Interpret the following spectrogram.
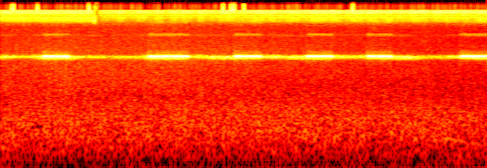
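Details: A cricket sings a steady, shrill ringing note, swelling into louder chirps roughly every second.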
